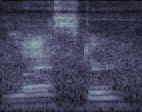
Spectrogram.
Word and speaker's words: Leicester: Leicester or Leices- ter, however you want to mispronounce it.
